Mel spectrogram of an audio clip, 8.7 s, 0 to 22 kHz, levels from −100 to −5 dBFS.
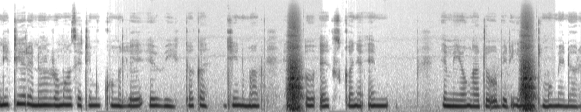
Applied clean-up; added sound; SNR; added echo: none; Breathing; 2 dB; none.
